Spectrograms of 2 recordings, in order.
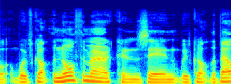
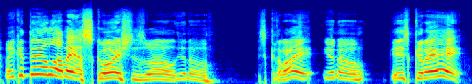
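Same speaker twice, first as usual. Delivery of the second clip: a light Scottish lilt, higher; mock Scottish accent; 9 semitones higher, 4 dB louder than usual. Streamer still playing at Scottish for the chat, light accent. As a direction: keep the playful Scottish voice going.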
